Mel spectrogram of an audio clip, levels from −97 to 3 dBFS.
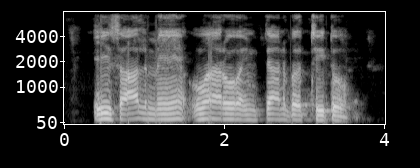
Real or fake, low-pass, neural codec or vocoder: fake; 7.2 kHz; vocoder, 44.1 kHz, 128 mel bands, Pupu-Vocoder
